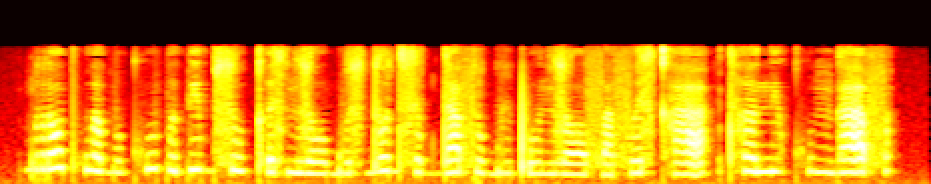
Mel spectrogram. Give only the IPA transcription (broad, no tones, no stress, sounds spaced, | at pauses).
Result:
b r ɔ pʰ w ɐ b ɐ kʷʰ ɛ p ɘ pʲ ɐ b s u kʼ ɘ s n z o b u s d o d s ɘ b d a f ɾ u b i pʼ u n z ɔ f a f ɘ s kʰ a | tʰ ɜ mʲ u kʷʰ ɘ ŋ ɡ a f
